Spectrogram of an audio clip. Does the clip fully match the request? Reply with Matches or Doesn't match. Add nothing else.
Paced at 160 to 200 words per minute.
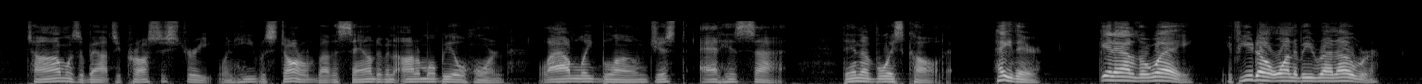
Matches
